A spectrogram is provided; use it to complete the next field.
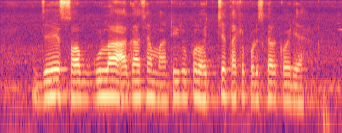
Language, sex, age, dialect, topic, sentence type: Bengali, male, 18-24, Jharkhandi, agriculture, statement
